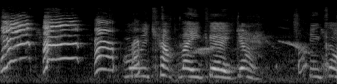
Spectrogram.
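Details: Puppies at play give a quick run of high, sliding whines and yelps, each rising then dropping in pitch, loud and closely packed with brief gaps, over a faint background hiss.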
